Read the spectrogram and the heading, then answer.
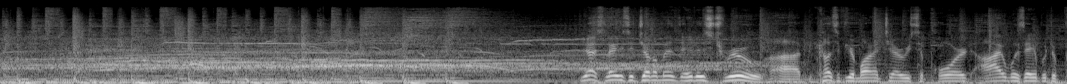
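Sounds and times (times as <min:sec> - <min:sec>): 
large crowd cheering wildly: 0:00.0 - 0:08.1
high whistle-like tones: 0:01.6 - 0:06.7
speech: 0:05.8 - 0:10.6.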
